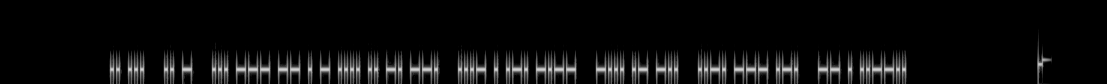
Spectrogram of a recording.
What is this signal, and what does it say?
Morse code, heard as a keyed tone, about 40 wpm, 700 Hz. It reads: IS IT SOMETHING VERY BAD FOR ME?
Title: Sentences from Top 700 Words 40wpm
